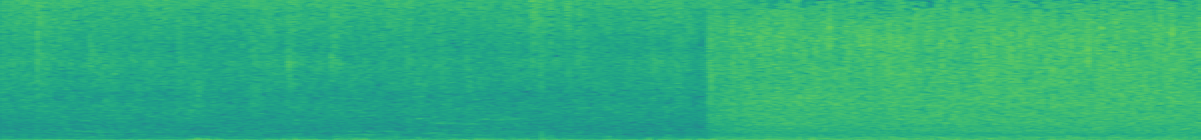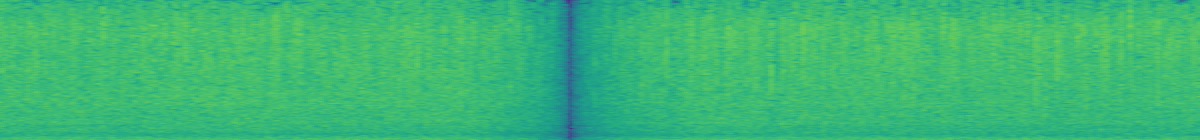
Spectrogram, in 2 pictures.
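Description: Torrential rain pouring onto pavement: a steady, dense hiss of a heavy downpour. It gets louder about four and a half seconds in and drops out for an instant about eleven seconds in.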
